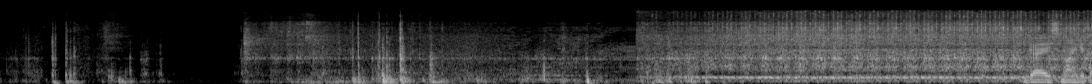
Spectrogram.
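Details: Car with engine light on and rough idle: the engine cranks and catches, then settles into an uneven, lumpy idle.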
